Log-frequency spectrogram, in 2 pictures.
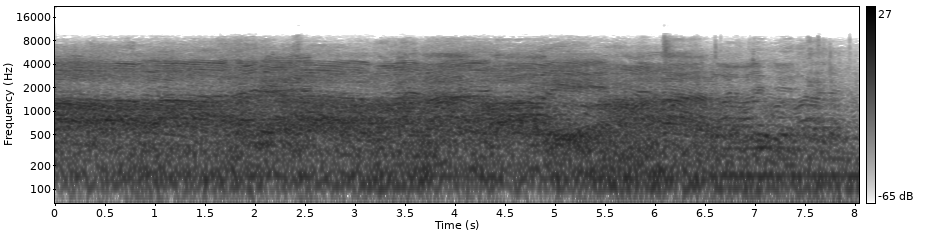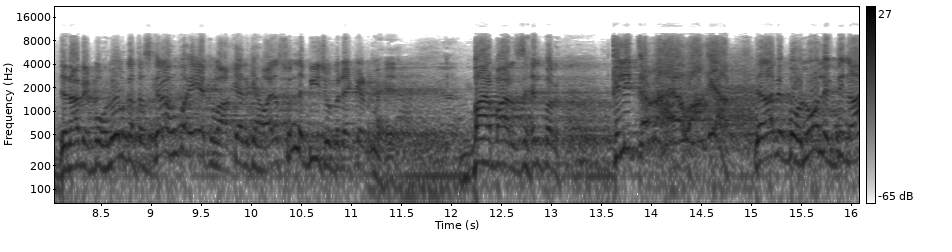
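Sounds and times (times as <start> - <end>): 
large audience reciting salawat in unison: 0.0 - 7.7
speech: 8.1 - 16.0.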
